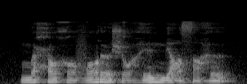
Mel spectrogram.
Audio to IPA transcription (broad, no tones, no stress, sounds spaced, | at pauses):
m ə ħ ɔ x ɔ v ɔ ɾ ə˞ ʃ ɔ ɦ ɪ mʲ ɑ sˤ æ ɦ ə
